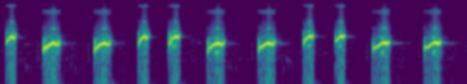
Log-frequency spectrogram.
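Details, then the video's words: {'caption': 'Calls of a female white-breasted waterhen, used to draw the male from its habitat. Loud, croaking notes pair up in a steady low-high rhythm, roughly two to three per second, over a clean background.'} "suara burung ruak betina"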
